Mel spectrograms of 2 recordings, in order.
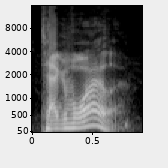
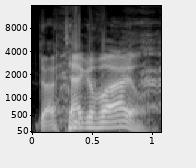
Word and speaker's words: Tagovailoa: Yeah, I mean, I think you're close to pronouncing that right. I'm not sure. – You think I'm close on calling it for a bust? – No, the last name pronunciation. – Tagovailoa. Tagovailoa. I mean, you got it, man.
